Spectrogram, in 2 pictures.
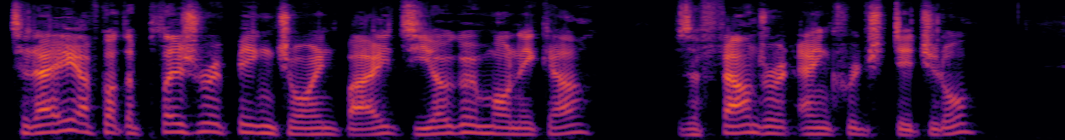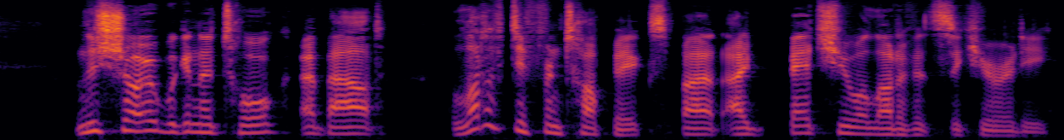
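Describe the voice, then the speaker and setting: A man's voice: fairly high pitch, a bit bright, no room sound. A man hosting a podcast in a casual, upbeat way, with joking asides. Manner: upbeat, jokey, quick asides. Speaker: podcast host. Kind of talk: casual podcast chat with read disclaimer.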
